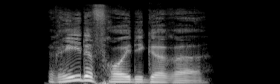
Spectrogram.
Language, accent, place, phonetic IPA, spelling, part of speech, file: German, Germany, Berlin, [ˈʁeːdəˌfʁɔɪ̯dɪɡəʁə], redefreudigere, adjective, De-redefreudigere.ogg
- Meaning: inflection of redefreudig: 1. strong/mixed nominative/accusative feminine singular comparative degree 2. strong nominative/accusative plural comparative degree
